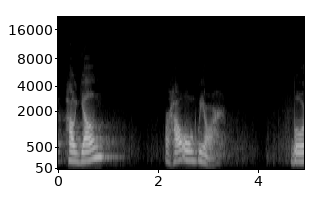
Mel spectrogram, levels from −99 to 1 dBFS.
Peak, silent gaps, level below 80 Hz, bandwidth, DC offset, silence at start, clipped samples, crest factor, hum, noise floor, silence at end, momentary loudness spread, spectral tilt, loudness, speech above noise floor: -18 dBFS; none; under -90 dBFS; 5.4 kHz; under 0.1%; 0.15 s; under 0.1%; 20 dB; none; -85 dBFS; 0 s; 19 LU; -8.5 dB/octave; -35 LUFS; 50 dB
